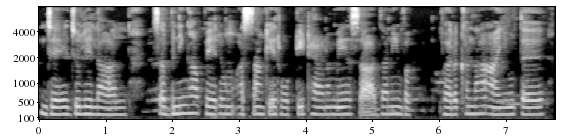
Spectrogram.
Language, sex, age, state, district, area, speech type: Sindhi, female, 30-45, Gujarat, Surat, urban, spontaneous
